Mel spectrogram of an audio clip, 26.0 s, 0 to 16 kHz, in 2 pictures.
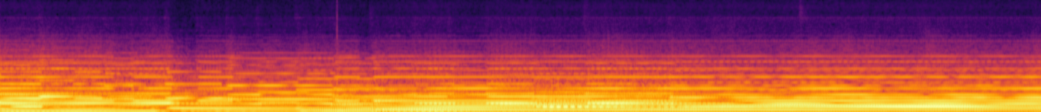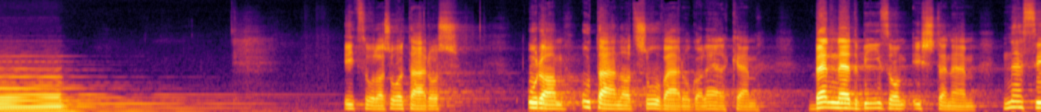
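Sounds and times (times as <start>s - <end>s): church organ chords: 0.0s - 15.8s.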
